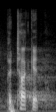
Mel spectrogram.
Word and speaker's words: Pawtucket: You pronounce the city's name as though you're spitting out a tooth, Pawtucket.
